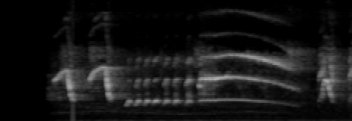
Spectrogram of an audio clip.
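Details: White-rumped shama song used as a master recording for training other birds: clear whistled phrases with sharp downward sweeps, then a run of quick chirps and long drawn-out whistles, over a low rumbling background.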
